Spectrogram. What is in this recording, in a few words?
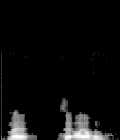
im from, hindi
